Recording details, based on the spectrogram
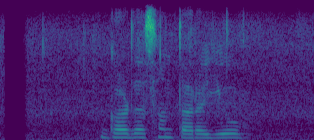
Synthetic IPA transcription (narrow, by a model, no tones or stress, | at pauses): ɡʌrd̪ʌt͡sʰʌnt̪ʌɾʌjo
